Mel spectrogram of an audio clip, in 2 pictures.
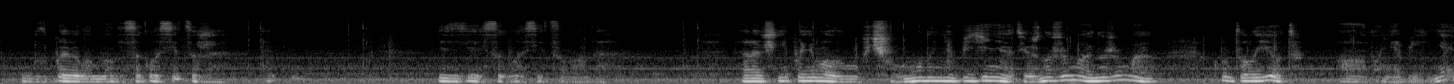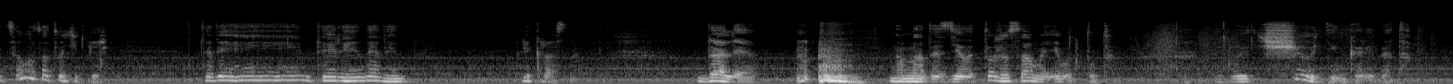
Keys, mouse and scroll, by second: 2.5 click, 9.0 shift+click, 12.0 ctrl+j, 13.6-16.4 middle drag, 16.4 click, 17.4-20.4 middle drag, 27.1-29.0 middle drag.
